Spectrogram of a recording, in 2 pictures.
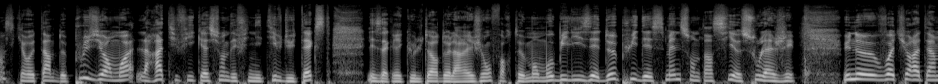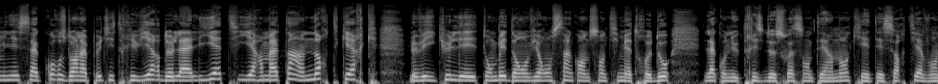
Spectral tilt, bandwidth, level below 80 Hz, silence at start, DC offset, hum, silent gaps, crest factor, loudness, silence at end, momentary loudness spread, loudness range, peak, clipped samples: -4 dB/octave; 19 kHz; -40 dBFS; 0 s; under 0.1%; none; none; 20 dB; -22 LUFS; 0 s; 5 LU; 2 LU; -2 dBFS; under 0.1%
